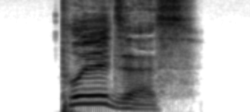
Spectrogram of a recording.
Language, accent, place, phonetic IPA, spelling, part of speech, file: German, Germany, Berlin, [ˈpʊlzəs], Pulses, noun, De-Pulses.ogg
- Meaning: genitive singular of Puls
